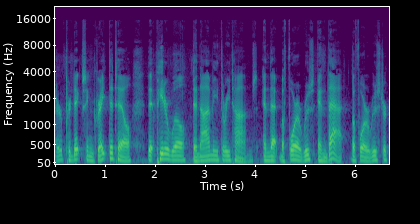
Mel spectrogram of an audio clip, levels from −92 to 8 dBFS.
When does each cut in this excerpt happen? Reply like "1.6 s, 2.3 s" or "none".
2.7 s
